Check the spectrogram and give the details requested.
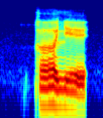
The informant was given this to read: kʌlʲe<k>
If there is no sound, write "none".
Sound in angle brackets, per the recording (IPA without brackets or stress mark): none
